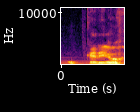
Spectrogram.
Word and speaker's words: Kariu: Kikuyu, so it is Kareo, right? Kareo. Yeah. Kareo. Yeah. So it's the Kariu. It would be, I guess the I would be sort of pronounced as E, but any is fine actually.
